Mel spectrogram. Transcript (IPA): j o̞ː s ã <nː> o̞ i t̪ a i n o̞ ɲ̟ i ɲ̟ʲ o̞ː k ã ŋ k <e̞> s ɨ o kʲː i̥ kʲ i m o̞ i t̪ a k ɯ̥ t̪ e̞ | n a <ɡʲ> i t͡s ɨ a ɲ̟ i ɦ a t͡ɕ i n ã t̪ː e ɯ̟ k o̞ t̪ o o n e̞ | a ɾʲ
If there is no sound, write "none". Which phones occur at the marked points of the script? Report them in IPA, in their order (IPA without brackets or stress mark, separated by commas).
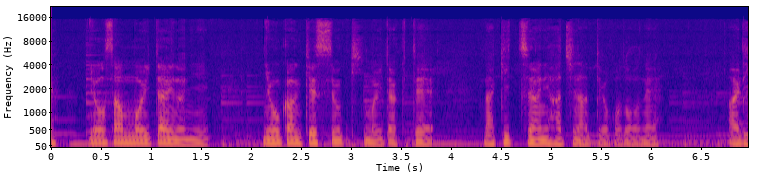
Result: mː, e̞, kʲ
